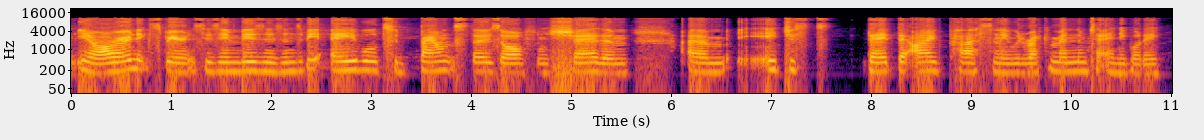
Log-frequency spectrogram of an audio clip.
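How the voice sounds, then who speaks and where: A woman's voice: fairly low pitch, flat delivery, moderate pace, sharp tone, low-quality recording. A woman hosting an interview, affirming and encouraging her guest in a casual conversation. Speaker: interview host.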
